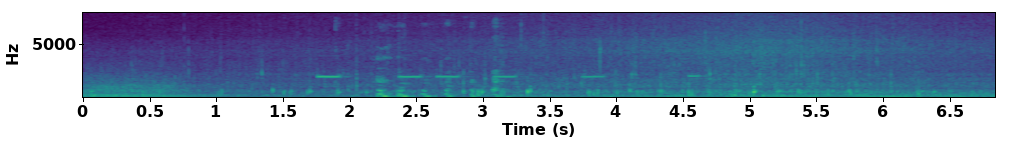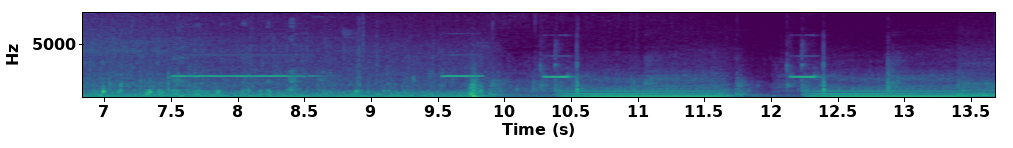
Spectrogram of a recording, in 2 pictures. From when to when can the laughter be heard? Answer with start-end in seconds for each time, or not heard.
2.1-3.2, 7.5-8.8.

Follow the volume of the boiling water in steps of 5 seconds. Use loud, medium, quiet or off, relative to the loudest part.
loud, loud, medium.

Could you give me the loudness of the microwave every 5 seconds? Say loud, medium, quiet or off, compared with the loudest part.
medium, loud, loud.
